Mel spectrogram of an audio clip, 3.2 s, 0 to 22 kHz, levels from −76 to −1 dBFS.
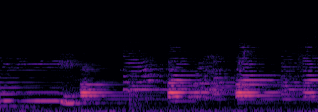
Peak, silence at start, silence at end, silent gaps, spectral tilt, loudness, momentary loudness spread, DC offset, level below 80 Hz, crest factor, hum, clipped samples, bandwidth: -26 dBFS; 0 s; 0 s; none; -4.5 dB/octave; -42 LUFS; 10 LU; under 0.1%; -68 dBFS; 16 dB; none; under 0.1%; 15 kHz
